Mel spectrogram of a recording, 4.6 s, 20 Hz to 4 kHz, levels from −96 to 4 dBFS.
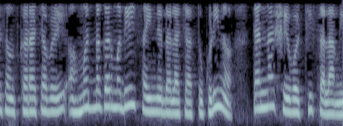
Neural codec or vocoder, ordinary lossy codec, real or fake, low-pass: none; none; real; 3.6 kHz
